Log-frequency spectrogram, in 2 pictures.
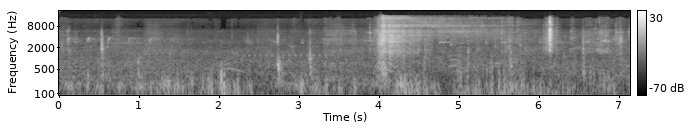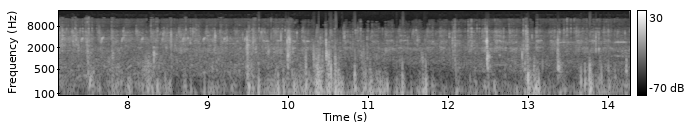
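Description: Wind buffets the microphone while fishing from a kayak on the water, a rough, gusty rumble with scattered knocks and splashes against the hull throughout.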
